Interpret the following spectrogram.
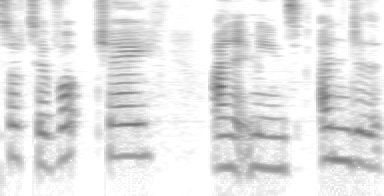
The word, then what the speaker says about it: sotto voce: We've still got our anacrusis, and we've also got this performance direction here, which we pronounce sotto voce, and it means under the voice or half voice.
